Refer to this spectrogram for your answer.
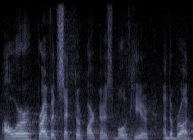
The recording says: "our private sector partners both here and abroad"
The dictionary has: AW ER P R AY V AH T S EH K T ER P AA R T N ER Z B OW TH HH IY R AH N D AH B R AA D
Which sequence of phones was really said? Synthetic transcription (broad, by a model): AW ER P R AY V AH T S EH K T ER P AA R T N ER S B OW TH HH IY R AH N D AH B R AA D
